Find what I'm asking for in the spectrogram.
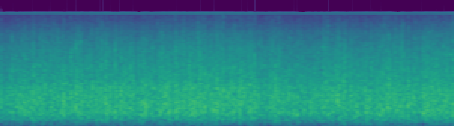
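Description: Heavy rain pours steadily onto a rocky canoe-trip campsite, a dense, even hiss of countless drops that holds constant and close without a break.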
